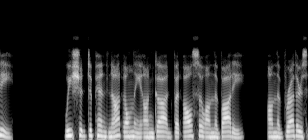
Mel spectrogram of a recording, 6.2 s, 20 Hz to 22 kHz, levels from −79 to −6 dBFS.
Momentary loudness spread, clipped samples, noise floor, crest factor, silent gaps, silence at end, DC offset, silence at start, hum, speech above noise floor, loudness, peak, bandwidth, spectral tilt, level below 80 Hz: 5 LU; under 0.1%; under -90 dBFS; 16 dB; 0.26-1.28 s, 4.89-5.33 s; 0 s; 3%; 0 s; none; over 74 dB; -17 LUFS; -2 dBFS; 5.4 kHz; -6 dB/octave; -44 dBFS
